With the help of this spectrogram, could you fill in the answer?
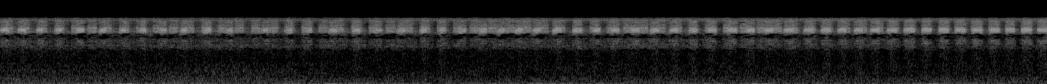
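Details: Chorus of cicadas in sunny Provence, a shrill, grating high-pitched drone with fast, uneven pulsing throughout, unbroken and free of other noises.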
